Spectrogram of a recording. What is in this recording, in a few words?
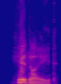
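"Hittite", American English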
